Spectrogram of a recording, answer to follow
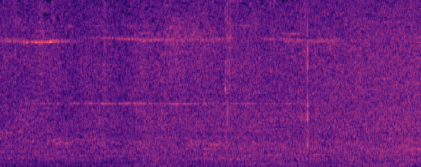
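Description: Steady road-traffic noise from cars along a busy curbside.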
